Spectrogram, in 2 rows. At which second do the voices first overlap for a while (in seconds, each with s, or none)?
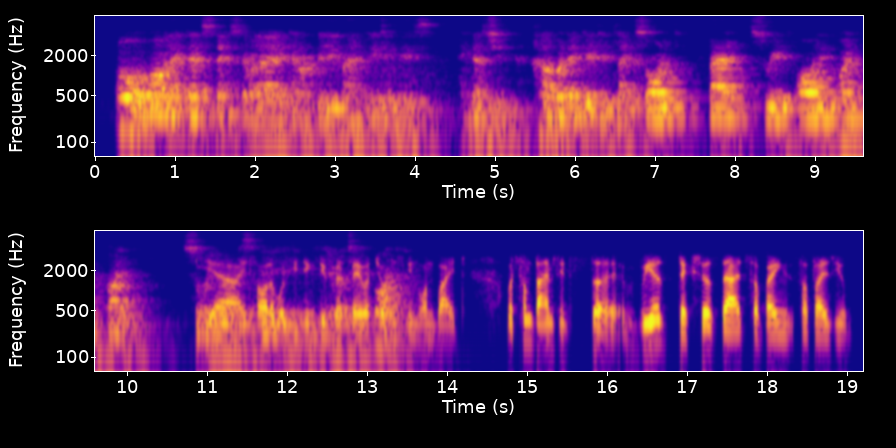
10.8 s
